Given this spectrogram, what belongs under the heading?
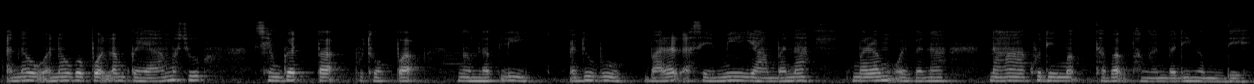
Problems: background sounds at intervals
